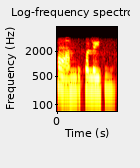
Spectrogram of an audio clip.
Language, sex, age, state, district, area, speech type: Odia, female, 18-30, Odisha, Subarnapur, urban, conversation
